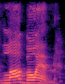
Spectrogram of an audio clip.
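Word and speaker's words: La Bohème: ridiculous but so that's la boheme she said the h is silent honey all right did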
